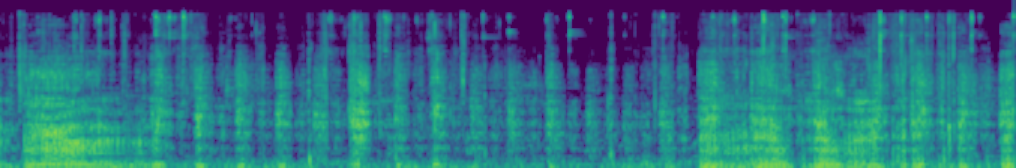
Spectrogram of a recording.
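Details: Two Labrador Retrievers, Hildy (yellow) and Harvey (chocolate), best pals tussling in fun over a tennis ball: low, rough rumbling growls and huffing bursts, loudest at the start and again near the end, with scuffling noise between.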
